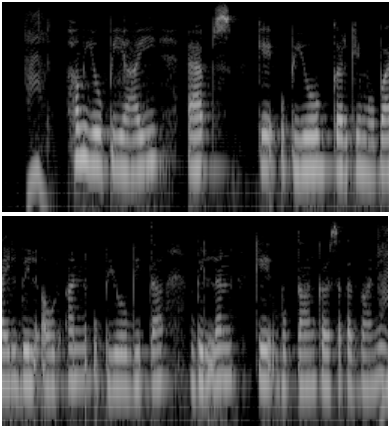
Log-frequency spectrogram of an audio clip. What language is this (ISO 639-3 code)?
bho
